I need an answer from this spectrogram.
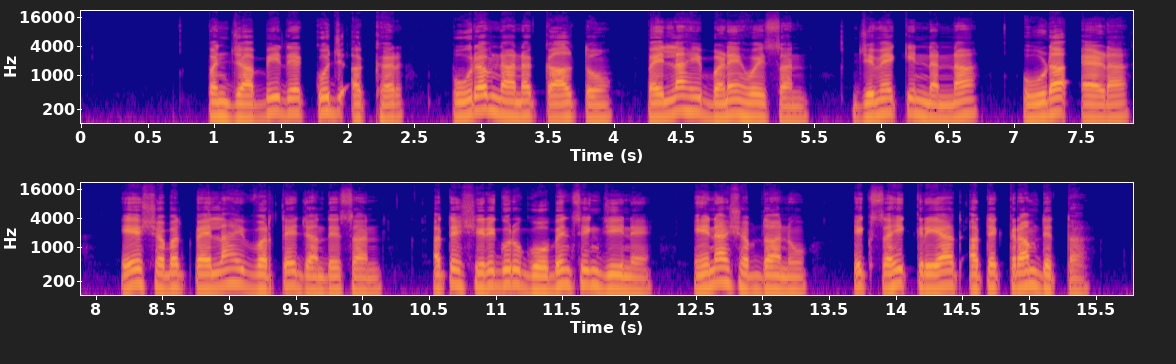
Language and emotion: Punjabi, neutral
